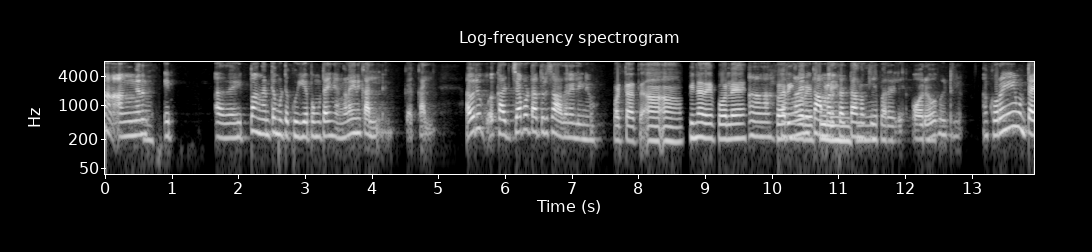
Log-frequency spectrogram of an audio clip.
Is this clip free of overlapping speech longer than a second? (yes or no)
no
